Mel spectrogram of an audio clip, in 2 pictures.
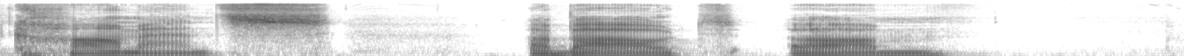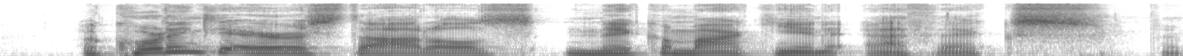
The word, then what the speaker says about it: Nicomachean: According to Aristotle's Nicomachean Ethics, if I pronounce that right. Nicomachean, thank you.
